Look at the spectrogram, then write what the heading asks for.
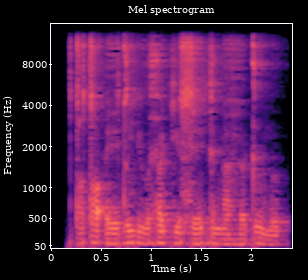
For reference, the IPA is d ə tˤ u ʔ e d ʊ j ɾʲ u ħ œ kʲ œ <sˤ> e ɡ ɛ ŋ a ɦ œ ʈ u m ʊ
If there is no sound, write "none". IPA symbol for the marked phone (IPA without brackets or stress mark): s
